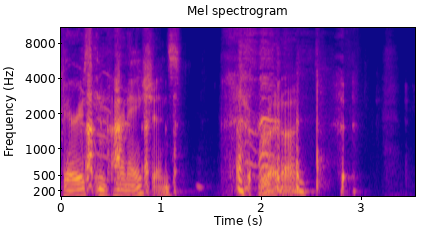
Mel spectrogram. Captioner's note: laughs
